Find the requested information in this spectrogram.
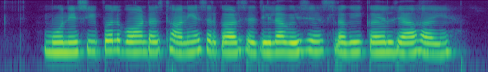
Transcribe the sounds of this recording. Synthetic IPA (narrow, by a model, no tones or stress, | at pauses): mjunɪsɪpəlbãːɳɖst̪ʰaːnijəsəɾkaːɾsed͡ʒilaʋɪʃeːsləɡikəəld͡ʒaːɦai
